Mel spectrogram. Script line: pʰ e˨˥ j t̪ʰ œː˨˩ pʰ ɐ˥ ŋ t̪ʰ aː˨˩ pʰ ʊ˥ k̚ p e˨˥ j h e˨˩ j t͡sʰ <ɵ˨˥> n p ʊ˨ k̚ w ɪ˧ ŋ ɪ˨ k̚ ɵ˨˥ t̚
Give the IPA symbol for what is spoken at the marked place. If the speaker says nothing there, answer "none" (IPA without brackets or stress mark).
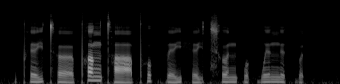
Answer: ɵ˧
